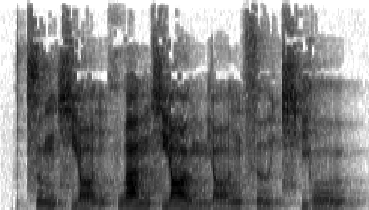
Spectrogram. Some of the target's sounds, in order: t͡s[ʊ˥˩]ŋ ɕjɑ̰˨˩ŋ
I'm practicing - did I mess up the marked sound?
no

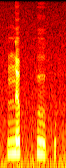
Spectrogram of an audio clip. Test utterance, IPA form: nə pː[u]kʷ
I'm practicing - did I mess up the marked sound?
no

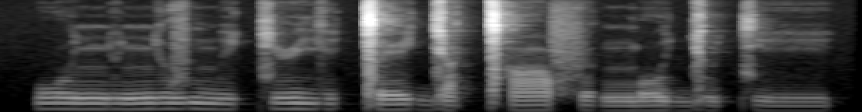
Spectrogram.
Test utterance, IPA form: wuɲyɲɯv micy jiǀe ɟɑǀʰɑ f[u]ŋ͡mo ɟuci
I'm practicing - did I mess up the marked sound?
yes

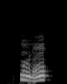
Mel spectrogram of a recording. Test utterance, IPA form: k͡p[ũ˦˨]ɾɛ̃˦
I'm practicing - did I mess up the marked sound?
no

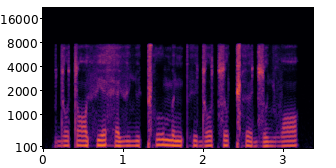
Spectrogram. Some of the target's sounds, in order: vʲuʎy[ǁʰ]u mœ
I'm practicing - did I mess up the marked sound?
no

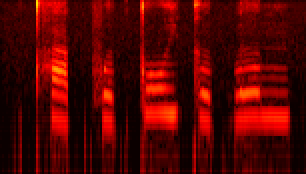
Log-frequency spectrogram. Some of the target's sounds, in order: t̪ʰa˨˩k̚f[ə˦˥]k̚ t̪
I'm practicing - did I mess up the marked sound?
yes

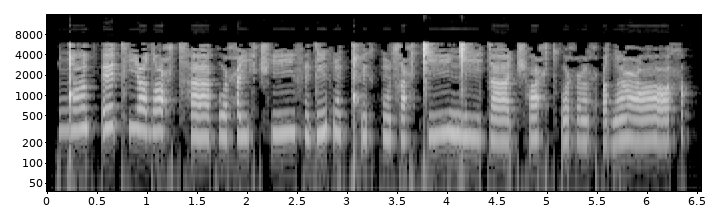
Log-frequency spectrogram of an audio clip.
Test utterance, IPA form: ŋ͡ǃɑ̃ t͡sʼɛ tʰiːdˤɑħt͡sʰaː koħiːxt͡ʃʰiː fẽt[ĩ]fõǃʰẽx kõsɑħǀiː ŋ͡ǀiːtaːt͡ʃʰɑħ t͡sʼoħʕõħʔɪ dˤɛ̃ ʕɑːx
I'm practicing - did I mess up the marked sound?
no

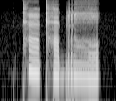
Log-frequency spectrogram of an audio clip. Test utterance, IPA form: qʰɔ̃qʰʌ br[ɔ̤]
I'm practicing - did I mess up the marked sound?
no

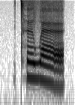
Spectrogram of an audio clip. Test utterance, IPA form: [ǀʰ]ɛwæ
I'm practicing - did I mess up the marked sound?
yes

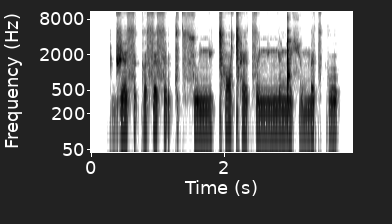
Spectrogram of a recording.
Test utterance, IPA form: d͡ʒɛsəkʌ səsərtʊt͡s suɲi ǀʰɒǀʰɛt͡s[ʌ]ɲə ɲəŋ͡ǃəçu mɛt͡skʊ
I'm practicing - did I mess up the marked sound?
no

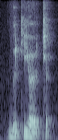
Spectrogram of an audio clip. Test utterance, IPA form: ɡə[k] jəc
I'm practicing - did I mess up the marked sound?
yes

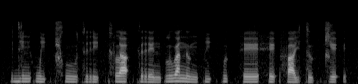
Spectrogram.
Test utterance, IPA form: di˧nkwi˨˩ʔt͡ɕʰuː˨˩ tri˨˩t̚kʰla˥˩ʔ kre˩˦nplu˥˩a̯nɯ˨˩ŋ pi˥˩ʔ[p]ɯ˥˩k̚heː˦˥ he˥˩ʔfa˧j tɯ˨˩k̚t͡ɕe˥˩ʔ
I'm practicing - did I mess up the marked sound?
no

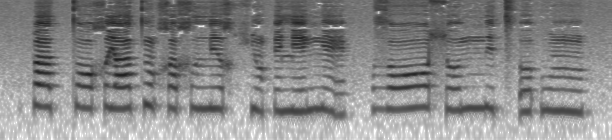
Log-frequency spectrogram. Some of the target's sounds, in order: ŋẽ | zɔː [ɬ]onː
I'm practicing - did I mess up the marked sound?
no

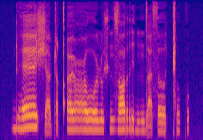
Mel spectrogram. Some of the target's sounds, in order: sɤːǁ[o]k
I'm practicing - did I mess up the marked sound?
yes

